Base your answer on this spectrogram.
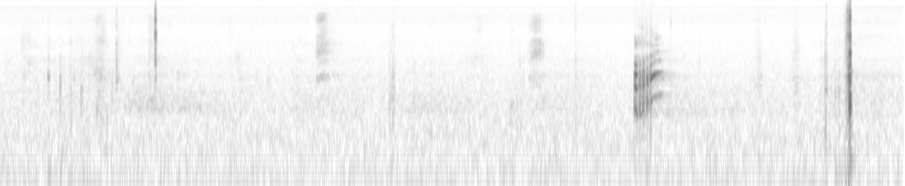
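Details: Russian Blue cat being pet-sat indoors, giving a few soft, short meows with faint harmonics, separated by louder sharp bursts and small clicking handling noises in a quiet room.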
